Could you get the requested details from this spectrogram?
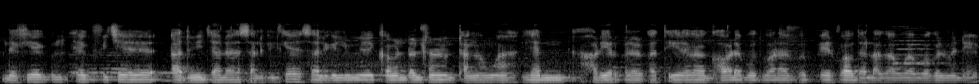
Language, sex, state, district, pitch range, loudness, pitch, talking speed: Hindi, male, Bihar, Sitamarhi, 105-110 Hz, -28 LUFS, 105 Hz, 190 wpm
